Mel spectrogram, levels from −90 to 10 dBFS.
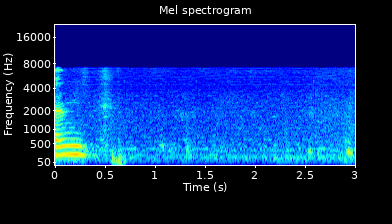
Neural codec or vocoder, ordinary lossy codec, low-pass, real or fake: codec, 24 kHz, 0.9 kbps, WavTokenizer, medium speech release version 2; none; 7.2 kHz; fake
